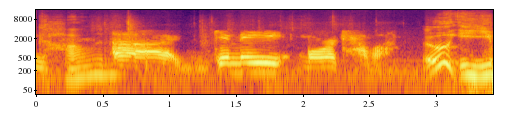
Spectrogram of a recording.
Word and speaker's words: Morikawa: Give me Morikawa. Ooh, you pronounced it correctly, did.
